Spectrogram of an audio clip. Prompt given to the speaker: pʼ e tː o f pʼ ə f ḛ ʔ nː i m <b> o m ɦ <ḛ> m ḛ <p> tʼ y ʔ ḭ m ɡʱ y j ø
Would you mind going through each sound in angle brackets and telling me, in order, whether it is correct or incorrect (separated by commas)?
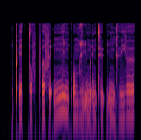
incorrect, incorrect, incorrect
